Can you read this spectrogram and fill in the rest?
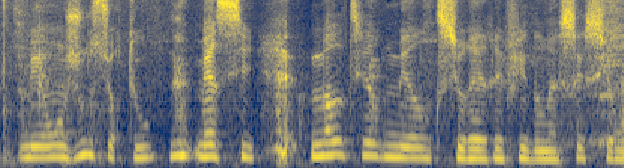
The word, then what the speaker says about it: Malted Milk: Oh, comment vous prononcez, Arnaud ? – Malted Milk.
